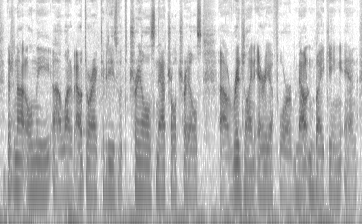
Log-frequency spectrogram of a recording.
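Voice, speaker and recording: Audible room echo surrounds this voice. A man speaks at a moderate pace. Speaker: realtor. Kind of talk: video tour / real estate presentation. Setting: outdoors on location. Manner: energetic, casual.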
